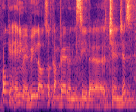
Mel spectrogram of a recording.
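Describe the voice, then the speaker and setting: A man's voice: medium pitch, lively intonation, fast talker, a little mellow. A middle-aged man with an Indian accent, a speech therapist conducting a formal patient interview. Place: small indoor clinic studio. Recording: echoey room with background noise.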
